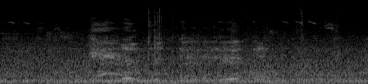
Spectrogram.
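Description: A man calls out short commands to a dog.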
